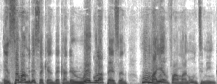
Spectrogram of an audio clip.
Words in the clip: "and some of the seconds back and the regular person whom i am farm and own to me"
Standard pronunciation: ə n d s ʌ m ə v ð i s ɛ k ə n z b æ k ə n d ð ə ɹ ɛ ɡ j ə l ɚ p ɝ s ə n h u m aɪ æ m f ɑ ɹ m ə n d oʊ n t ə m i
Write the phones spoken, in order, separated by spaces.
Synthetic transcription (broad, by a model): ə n s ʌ m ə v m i s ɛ k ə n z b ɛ k ə n d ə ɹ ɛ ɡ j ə l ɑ p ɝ s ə n h u m aɪ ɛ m f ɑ m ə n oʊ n t ə m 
